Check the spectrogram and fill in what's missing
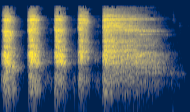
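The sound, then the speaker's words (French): A person doing a guided breathing exercise: four short, sharp breaths in quick succession, then one long, forceful exhale that gradually fades out. The breathing is fairly loud, with no talking. “Et une dernière fois, inspiration lente, profonde, sans forcer. Puis tu souffles fort.”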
